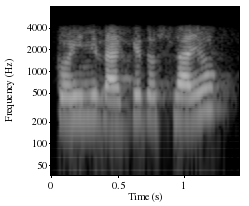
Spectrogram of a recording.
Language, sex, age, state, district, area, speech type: Dogri, female, 18-30, Jammu and Kashmir, Udhampur, rural, conversation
